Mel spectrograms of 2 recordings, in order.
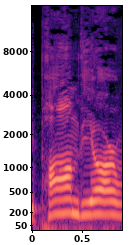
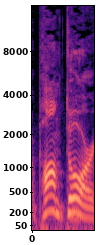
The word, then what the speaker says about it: Palme d'Or: The Palme d'Or winner, Palme d'Or, excuse me, winner. I, uh, it's pronunciation. Thank you to our listener for correcting me.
